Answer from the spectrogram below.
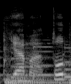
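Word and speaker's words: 8MATO: ヤマトって読みますまあワーキングプレイスっていう言葉が入ってることからわかると思いますがコワーキングスペースですでこのヤマト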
